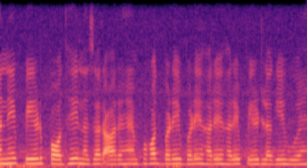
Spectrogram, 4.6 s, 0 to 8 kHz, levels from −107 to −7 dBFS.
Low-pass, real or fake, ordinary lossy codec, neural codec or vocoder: none; real; none; none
